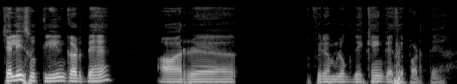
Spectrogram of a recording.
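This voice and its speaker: A man teaching English spelling and pronunciation, slowly sounding out each letter and repeating words many times. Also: medium pitch, lively intonation, darkish tone, dry recording.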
